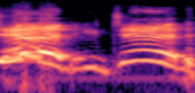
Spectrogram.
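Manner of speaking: loud, drawn-out orc character voice. Narrating a game scene, the speaker voices the orc answering: orc voice. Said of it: "the orc is like".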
